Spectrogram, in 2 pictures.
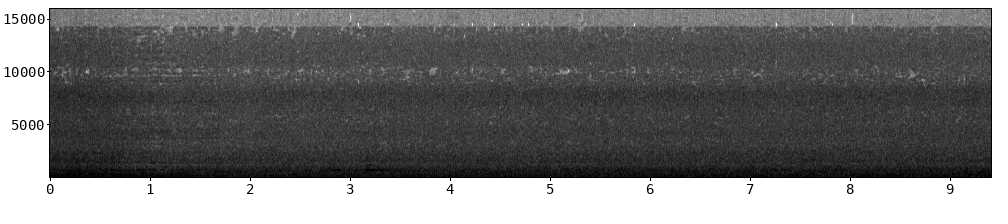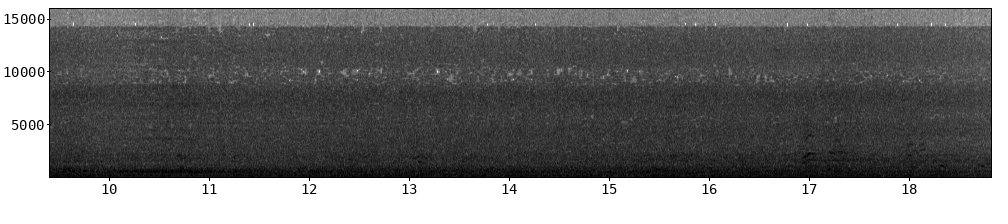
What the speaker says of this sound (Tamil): மேற்கு தொடர்ச்சி மலையில் பெய்யும் கனமழை காரணமாக ஆர்ப்பரிக்கும் குற்றால அருவி.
